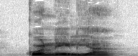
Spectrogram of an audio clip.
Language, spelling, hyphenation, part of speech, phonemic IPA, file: Dutch, Cornelia, Cor‧ne‧lia, proper noun, /ˌkɔrˈneː.li.aː/, Nl-Cornelia.ogg
- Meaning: a female given name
